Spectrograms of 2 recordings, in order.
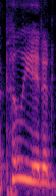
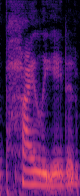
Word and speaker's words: pileated: going to show you how both ways of saying it make sense depending how you divide up the syllables. So if you're wondering about something like the pileated woodpecker or the pileated woodpecker, you can really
